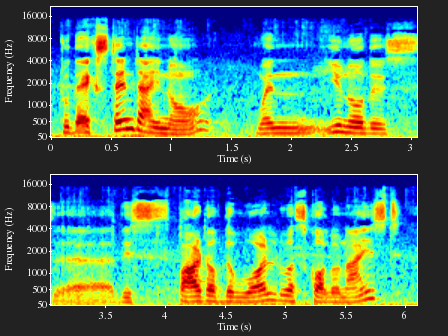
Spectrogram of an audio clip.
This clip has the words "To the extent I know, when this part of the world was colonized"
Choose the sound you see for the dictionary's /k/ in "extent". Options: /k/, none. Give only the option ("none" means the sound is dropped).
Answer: /k/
